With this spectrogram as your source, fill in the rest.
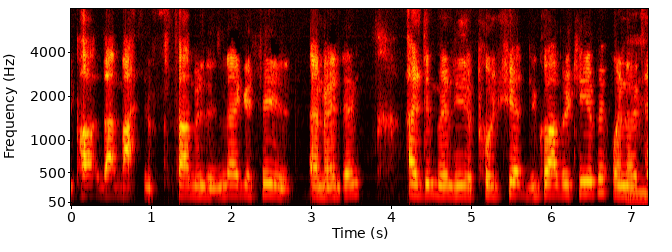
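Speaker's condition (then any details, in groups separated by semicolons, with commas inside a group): Cerebral palsy; ataxic type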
